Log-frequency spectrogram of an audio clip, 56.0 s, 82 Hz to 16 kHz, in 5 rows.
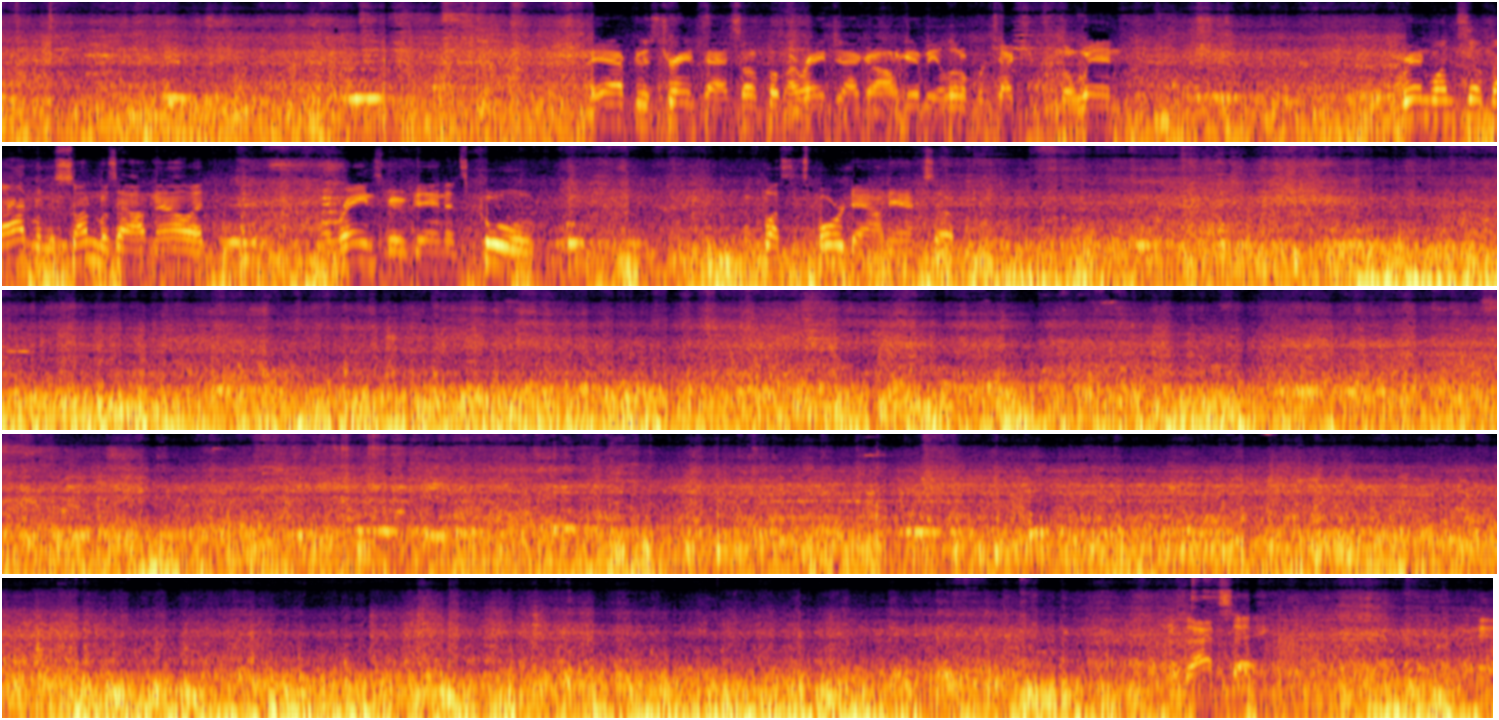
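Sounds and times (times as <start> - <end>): freight train rolling past: 0.0 - 56.0
wind buffeting microphone: 15.0 - 56.0.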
